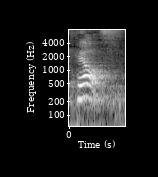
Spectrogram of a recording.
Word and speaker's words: chaos: It's not chaos, it's chaos. The chaos.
